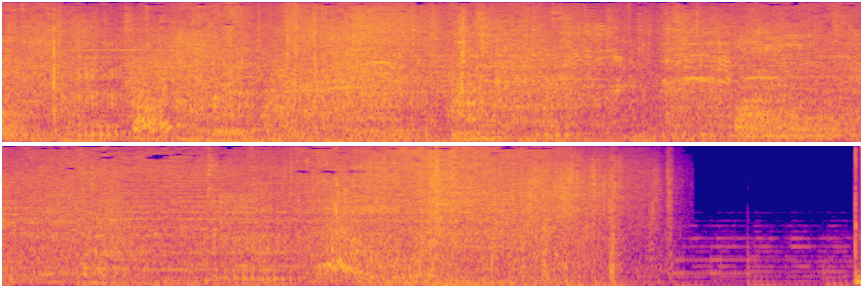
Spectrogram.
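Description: A zombie tiger in a film roars in deep, rumbling bursts, repeated several times over a dense, loud, crashing backdrop before it cuts off abruptly.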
